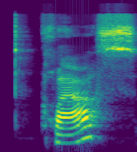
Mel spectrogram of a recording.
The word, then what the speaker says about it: class: Class, again, vowel a.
